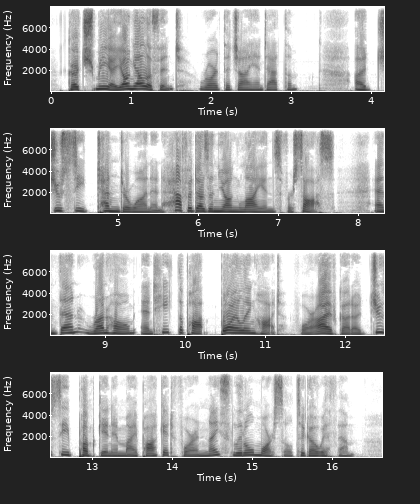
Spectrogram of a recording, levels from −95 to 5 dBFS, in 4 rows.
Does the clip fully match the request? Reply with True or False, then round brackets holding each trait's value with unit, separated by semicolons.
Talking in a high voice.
True (195 Hz)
